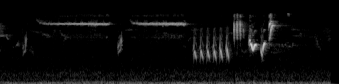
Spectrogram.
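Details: Nightingale in Macedonia: two long, pure, very high whistles, then a rapid rattle of about eight repeated notes ending in loud harsh, twisting flourishes.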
